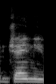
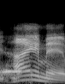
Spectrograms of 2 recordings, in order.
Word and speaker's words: Jaime: And then we've got the Blue Beetle, Jamie Ray's trade paperback. Jaime, bro. Jaime. Well, I got a friend. His name's Jamie, and his name's spelled like that. Yeah, but this is Jaime.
